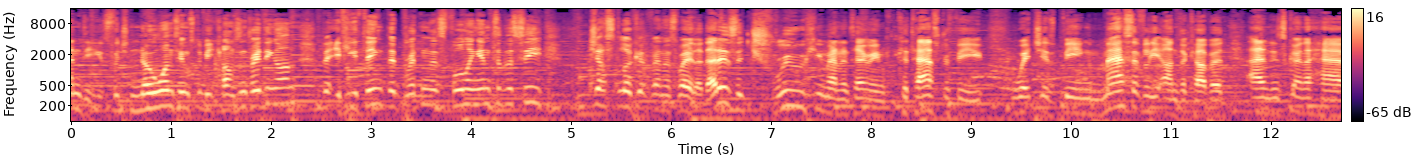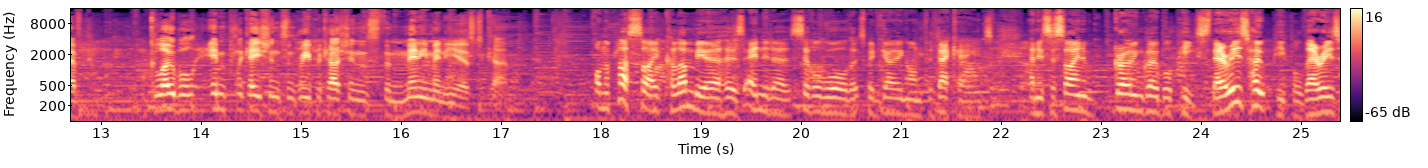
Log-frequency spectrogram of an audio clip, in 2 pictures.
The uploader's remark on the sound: Economists, analysts and bloggers in attendance at the FT's Festival of Finance.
